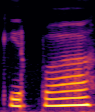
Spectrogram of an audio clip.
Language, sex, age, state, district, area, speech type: Punjabi, female, 18-30, Punjab, Sangrur, urban, read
